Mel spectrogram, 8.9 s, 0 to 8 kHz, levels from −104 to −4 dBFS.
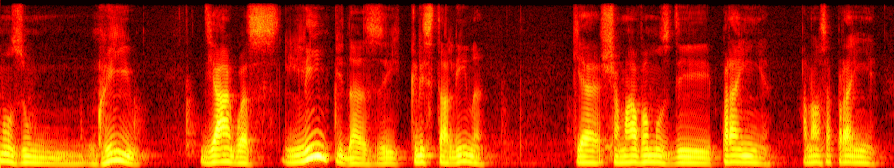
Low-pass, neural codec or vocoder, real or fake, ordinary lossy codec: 7.2 kHz; none; real; none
